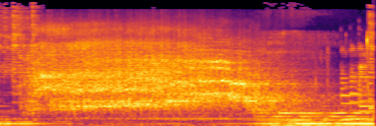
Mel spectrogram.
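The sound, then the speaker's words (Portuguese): A creature's scream rings out as a loud, harsh, grating shriek that holds steady for several seconds, unbroken, with no voices around it. “E vocês ouvem novamente esse grito.”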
